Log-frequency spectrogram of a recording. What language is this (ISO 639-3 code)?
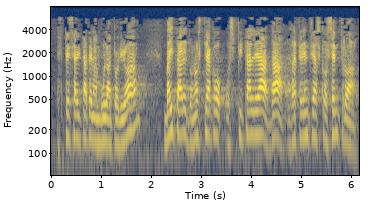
eus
